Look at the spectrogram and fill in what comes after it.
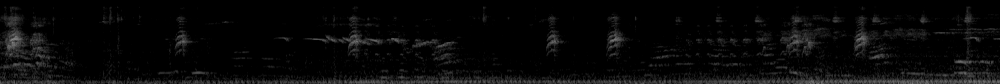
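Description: A small bird trapped in a wire mesh trap cage, flapping its wings against the cage in repeated short bursts, with short high chirps in between.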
